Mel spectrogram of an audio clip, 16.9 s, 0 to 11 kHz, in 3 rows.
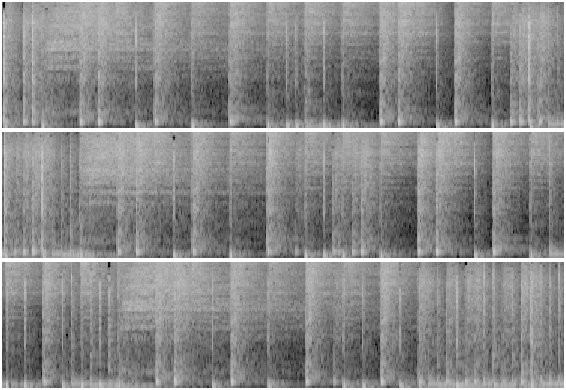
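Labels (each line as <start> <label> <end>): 0.0 A rhythmic hi-hat beat produced by a drum set. 16.9
0.0 A snare drum produces a rhythmic beat indoors. 16.9
0.0 Rhythmic drum beat indoors. 16.9
0.4 Cymbals clash powerfully, producing a metallic shimmering tone within a drum set. 1.7
6.3 Cymbals clash powerfully, producing a metallic shimmering tone within a drum set. 7.2
12.3 Cymbals clash powerfully, producing a metallic shimmering tone within a drum set. 13.7
15.3 Rapid rhythmic drumming on a drum set. 16.9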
